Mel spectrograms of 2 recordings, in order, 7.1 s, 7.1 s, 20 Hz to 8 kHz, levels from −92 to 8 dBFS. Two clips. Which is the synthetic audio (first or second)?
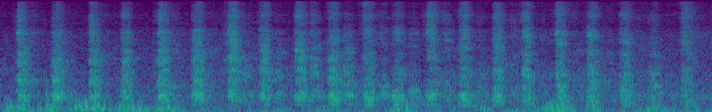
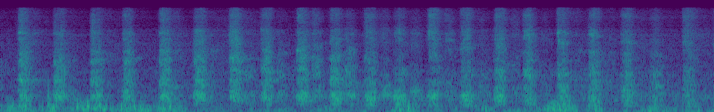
second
